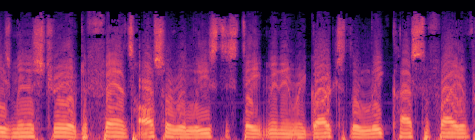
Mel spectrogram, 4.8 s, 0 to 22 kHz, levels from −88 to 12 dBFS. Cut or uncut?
uncut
